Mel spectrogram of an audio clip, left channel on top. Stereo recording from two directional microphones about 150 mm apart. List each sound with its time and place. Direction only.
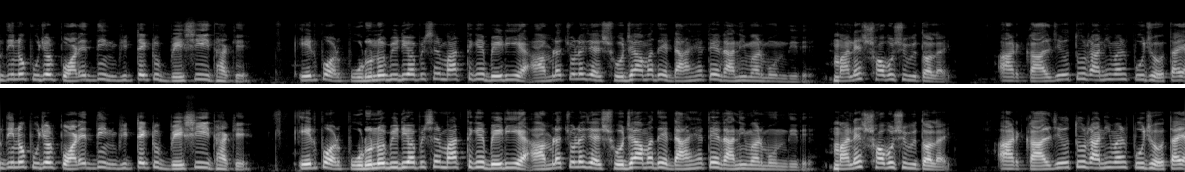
0.0 s speech: 20° right (ahead or behind)
3.0 s speech: 40° right (ahead or behind)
